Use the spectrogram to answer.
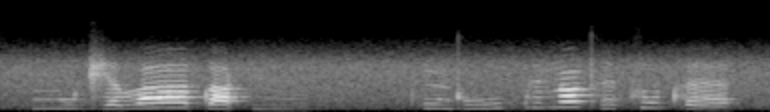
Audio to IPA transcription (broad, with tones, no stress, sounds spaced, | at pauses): ɲ u˨ d͡ʒ ɛ˨ v aː˦ t a˨ k i˨ | pʰ ũ˨ d uː˨˦ ɡ͡b ɪ˦ n ã˦ kʼ ɪ˨ t͡s o˦ tʰ ɛ˨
